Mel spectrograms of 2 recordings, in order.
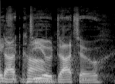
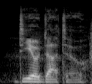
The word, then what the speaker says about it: Deodato: But I took Guardians of Nowhere 4 by Brian Michael Bendis and Mike DiPardo. Mike DiDato. – Mike Diodato. – Mike what? – Diodato. – How the hell do you get Diodato from that crap? – That's spelled D-E-O-D-A-T-O.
